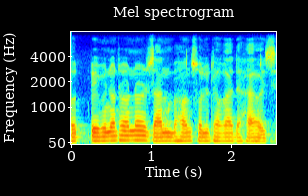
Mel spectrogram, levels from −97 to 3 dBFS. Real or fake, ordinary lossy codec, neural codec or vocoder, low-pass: real; Opus, 64 kbps; none; 7.2 kHz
